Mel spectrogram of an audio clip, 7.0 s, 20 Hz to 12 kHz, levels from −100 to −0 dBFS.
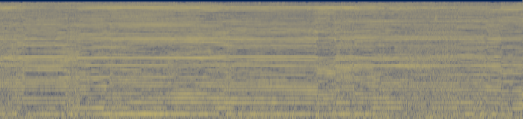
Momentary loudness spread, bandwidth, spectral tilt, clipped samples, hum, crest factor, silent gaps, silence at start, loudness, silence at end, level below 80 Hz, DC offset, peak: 3 LU; 11.5 kHz; -0.5 dB/octave; under 0.1%; none; 14 dB; none; 0 s; -19 LUFS; 0 s; -44 dBFS; under 0.1%; -8 dBFS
